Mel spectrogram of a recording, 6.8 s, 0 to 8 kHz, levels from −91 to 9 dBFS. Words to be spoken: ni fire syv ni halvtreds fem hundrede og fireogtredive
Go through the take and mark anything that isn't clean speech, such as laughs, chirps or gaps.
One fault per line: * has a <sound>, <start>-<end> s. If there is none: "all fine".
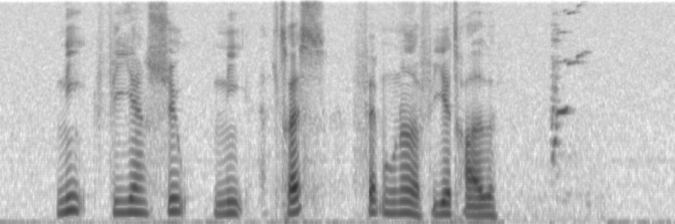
* has a squeak, 5.5-5.9 s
